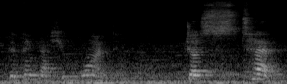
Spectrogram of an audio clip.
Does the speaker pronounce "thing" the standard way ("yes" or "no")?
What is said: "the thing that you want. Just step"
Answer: yes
